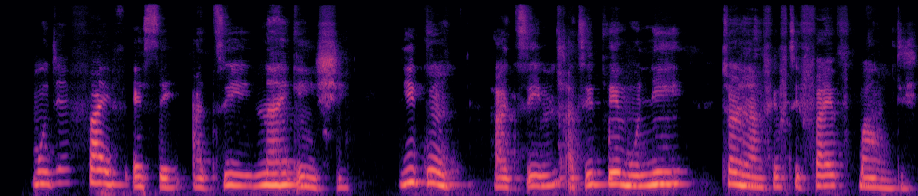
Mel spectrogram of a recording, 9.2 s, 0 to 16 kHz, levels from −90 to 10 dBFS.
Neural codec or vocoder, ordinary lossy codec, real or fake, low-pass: vocoder, 44.1 kHz, 128 mel bands, Pupu-Vocoder; none; fake; 14.4 kHz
